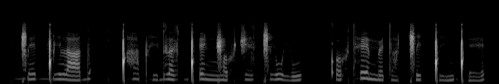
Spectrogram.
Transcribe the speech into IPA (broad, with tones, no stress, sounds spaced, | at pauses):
ɡ͡ǁ e˥ ɡ͡ǃ i˥˨ l a˨˩˦ d | ǃʰ a̤˥ pʰ i̤˨˩˦ d l ə˨˦ z ǃʼ e˥˨ ŋ͡ǁ o˨˩˦ x t͡ʃ e̤˥˨ z ǁ i̤˥ w i̤˨˩˦ w | kʼ o˨˩˦ x tʰ e˥˨ m ø˨˩˦ t a̤˨˩˦ ǁ i˨˩˦ ǃ i̤˨˩˦ m ǃʼ e̤˨˩˦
